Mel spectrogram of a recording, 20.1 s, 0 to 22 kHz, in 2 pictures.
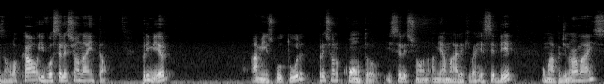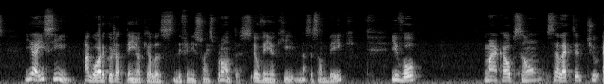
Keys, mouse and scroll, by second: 0.5 ctrl+middle click, 1.7 click, 2.5 click, 7.2 ctrl+click, 8.7 middle click, 11.2 click, 14.2 middle click.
